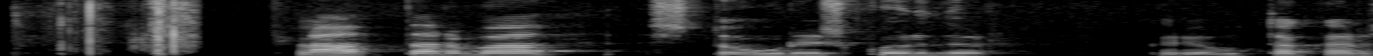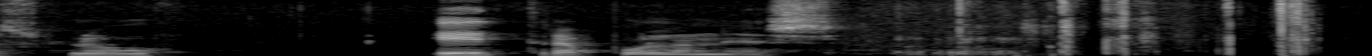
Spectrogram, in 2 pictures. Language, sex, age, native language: Icelandic, female, 50-59, Icelandic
